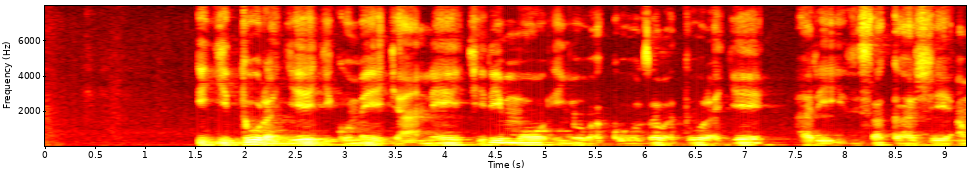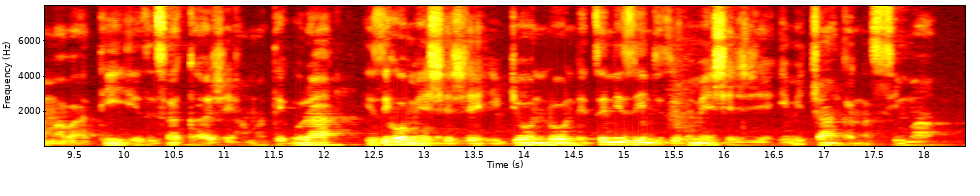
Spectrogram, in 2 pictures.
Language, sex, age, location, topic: Kinyarwanda, male, 25-35, Huye, agriculture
